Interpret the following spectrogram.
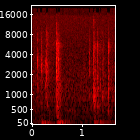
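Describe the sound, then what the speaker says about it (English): Typing on a computer keyboard while writing code, a few quick, quiet keystrokes in two short bursts with a pause between, close and alone. "It's quite some typing"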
